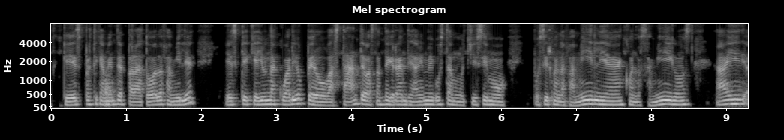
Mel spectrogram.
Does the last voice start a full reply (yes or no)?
no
